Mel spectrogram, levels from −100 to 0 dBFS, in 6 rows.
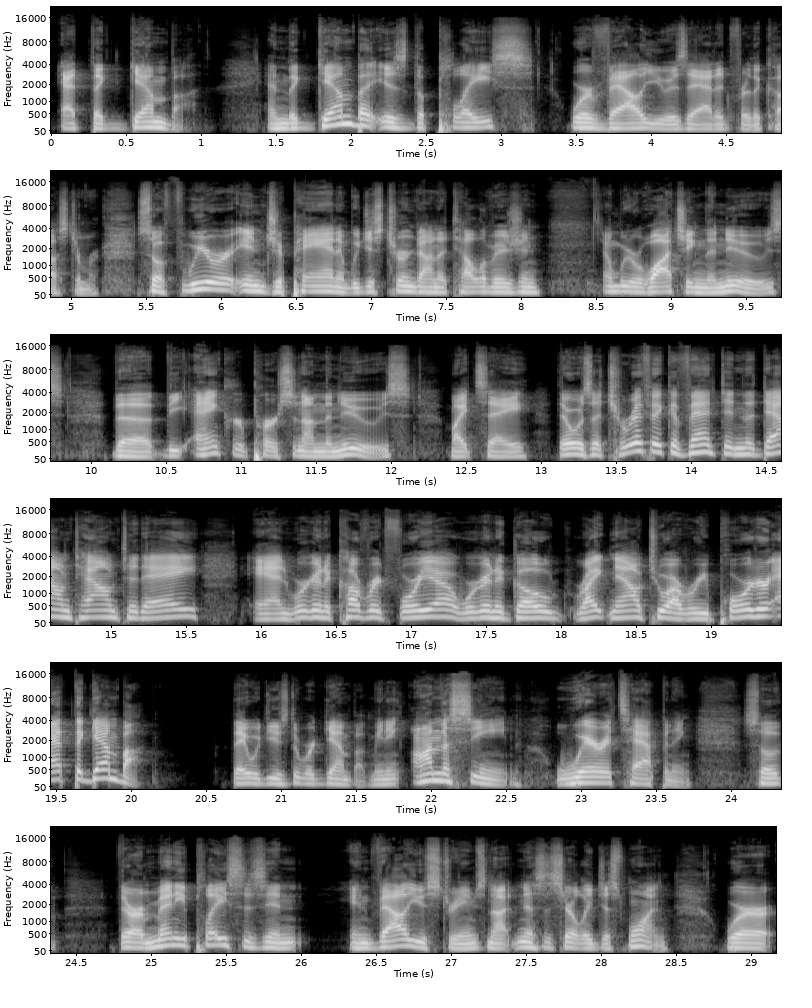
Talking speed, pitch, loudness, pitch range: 205 wpm, 130 Hz, -19 LUFS, 115-160 Hz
